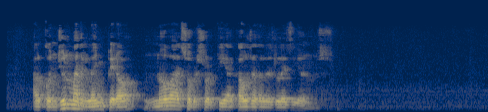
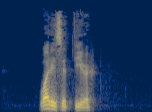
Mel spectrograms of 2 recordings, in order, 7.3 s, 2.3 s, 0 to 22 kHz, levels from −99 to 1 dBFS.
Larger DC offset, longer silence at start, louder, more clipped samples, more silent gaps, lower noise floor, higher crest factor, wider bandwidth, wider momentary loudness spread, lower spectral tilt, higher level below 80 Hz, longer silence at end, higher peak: neither; about the same, 0.5 s vs 0.6 s; second, -28 LUFS vs -20 LUFS; neither; neither; second, -75 dBFS vs -86 dBFS; about the same, 18 dB vs 22 dB; second, 9.4 kHz vs 15 kHz; about the same, 11 LU vs 10 LU; first, -6.5 dB/octave vs -4.5 dB/octave; second, -78 dBFS vs -62 dBFS; first, 2.7 s vs 0.9 s; second, -12 dBFS vs -2 dBFS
